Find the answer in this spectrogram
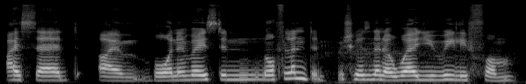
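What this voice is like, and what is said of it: British North London accent. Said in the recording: “I have a British accent. I was born and raised in North London.”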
